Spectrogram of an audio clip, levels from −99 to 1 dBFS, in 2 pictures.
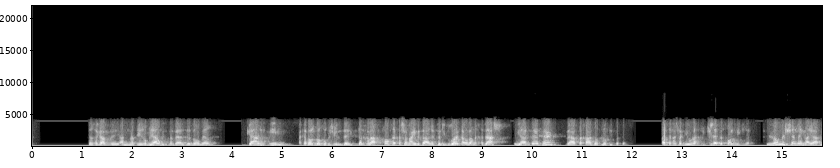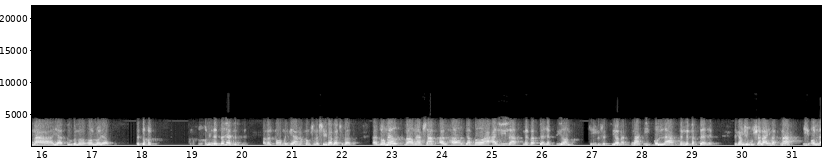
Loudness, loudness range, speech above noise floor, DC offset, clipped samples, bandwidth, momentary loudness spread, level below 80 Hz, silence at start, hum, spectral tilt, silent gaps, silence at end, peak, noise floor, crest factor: -16 LUFS; 4 LU; 55 dB; 7%; under 0.1%; 4.5 kHz; 10 LU; -50 dBFS; 0 s; none; -10.5 dB/octave; none; 0 s; 0 dBFS; -70 dBFS; 16 dB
